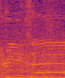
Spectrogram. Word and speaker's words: Friesen: It was either going to go freezing or frozen because the way it's spelled. Uh, but apparently it's freezing.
